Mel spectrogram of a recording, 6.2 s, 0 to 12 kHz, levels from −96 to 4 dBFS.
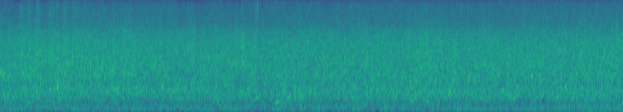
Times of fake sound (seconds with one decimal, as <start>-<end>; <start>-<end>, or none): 0.0-0.8; 1.7-2.5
